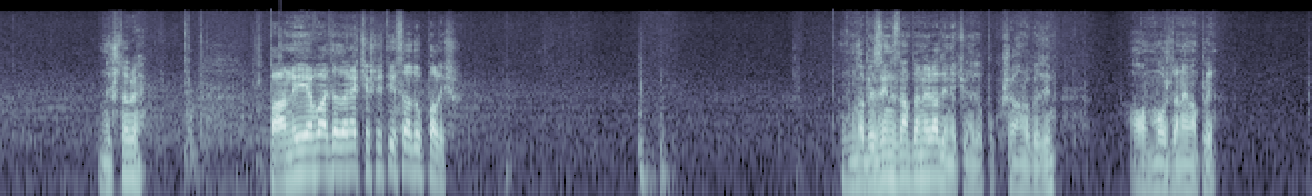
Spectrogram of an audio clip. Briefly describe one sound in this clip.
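A middle-aged man speaks close by in short bursts, with pauses.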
